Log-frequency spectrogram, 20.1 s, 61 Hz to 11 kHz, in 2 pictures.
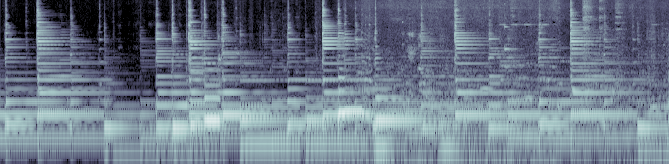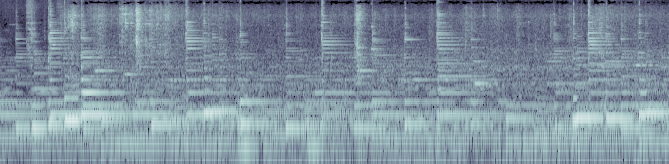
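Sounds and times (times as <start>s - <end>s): gentle plucked guitar melody: 0.0s - 20.0s.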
